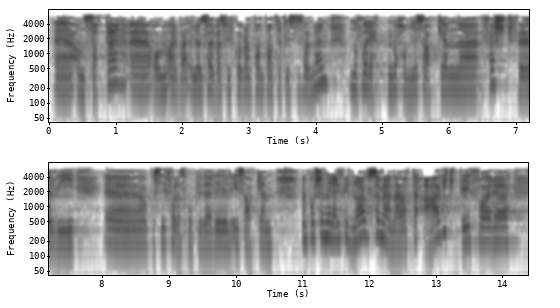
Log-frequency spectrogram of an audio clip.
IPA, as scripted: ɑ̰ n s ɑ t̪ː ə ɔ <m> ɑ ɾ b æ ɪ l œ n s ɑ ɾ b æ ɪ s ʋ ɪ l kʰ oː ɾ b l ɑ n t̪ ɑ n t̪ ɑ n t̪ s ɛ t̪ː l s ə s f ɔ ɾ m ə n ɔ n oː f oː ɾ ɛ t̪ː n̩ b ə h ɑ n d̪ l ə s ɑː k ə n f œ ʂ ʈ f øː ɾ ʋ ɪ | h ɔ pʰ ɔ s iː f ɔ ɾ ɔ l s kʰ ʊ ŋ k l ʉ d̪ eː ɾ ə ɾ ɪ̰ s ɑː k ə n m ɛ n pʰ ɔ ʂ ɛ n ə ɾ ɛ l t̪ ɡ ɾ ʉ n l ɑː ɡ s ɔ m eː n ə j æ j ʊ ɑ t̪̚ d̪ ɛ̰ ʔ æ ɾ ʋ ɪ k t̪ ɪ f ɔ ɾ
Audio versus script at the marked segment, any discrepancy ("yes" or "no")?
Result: no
